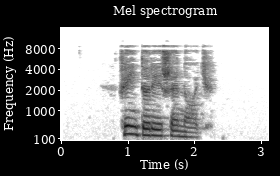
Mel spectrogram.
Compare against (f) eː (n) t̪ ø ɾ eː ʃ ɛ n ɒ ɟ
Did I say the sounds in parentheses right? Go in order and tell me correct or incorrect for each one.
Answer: correct, incorrect: ɲ

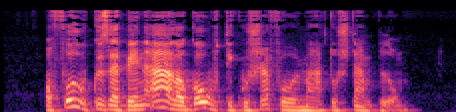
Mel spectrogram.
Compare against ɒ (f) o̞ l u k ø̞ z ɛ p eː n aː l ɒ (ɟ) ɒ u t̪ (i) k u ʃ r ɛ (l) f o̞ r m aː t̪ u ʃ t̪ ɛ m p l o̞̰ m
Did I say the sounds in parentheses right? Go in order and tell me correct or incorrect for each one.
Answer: correct, incorrect: ɡ, correct, incorrect: none

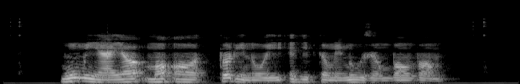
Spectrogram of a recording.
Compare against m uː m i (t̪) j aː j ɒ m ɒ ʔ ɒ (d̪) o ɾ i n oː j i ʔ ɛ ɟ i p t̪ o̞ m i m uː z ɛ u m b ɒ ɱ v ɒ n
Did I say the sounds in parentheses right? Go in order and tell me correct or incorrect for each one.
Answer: incorrect: none, incorrect: t̪

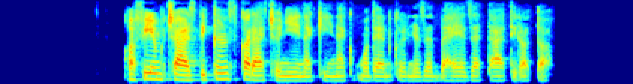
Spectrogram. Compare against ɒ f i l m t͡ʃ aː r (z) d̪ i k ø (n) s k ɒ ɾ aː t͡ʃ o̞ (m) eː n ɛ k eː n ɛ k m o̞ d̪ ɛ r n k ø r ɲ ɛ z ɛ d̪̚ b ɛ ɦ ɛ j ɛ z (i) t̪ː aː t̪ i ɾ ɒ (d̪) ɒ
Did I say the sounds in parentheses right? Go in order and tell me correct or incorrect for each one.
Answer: correct, correct, incorrect: ɲ, incorrect: ɛ, incorrect: t̪

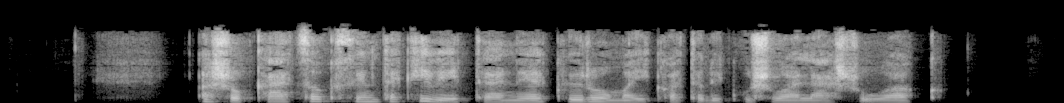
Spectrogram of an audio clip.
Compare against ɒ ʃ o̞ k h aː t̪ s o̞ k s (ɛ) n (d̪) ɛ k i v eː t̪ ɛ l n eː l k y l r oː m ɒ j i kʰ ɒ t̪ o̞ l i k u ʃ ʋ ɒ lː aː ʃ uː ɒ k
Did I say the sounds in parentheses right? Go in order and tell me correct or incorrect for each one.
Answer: incorrect: i, incorrect: t̪

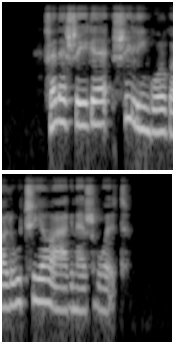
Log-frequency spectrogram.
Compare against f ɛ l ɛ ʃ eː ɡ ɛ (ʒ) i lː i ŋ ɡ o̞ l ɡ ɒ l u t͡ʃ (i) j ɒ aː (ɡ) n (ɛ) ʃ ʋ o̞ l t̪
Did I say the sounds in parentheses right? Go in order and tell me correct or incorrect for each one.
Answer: incorrect: ʃ, correct, correct, correct

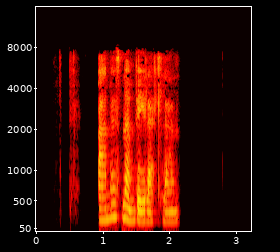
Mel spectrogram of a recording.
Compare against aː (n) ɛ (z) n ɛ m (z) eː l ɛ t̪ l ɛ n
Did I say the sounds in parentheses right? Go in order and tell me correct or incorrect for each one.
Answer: incorrect: m, correct, incorrect: v

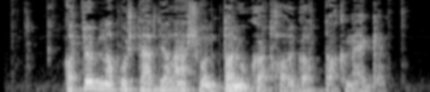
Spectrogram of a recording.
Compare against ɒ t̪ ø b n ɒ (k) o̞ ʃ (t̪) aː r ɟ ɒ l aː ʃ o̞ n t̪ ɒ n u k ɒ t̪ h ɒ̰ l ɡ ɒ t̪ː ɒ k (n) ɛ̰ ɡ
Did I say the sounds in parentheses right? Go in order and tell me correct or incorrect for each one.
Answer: incorrect: p, correct, incorrect: m

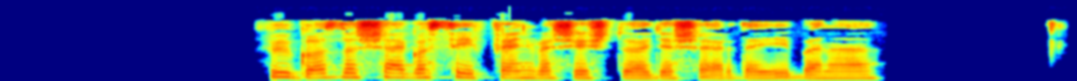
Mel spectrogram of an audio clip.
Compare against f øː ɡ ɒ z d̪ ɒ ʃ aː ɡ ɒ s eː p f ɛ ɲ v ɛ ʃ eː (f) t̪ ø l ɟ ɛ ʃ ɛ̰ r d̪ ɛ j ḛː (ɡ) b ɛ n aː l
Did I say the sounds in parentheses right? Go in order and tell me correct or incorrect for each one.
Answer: incorrect: ʃ, incorrect: none

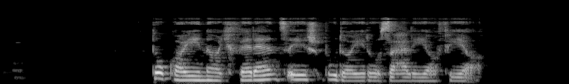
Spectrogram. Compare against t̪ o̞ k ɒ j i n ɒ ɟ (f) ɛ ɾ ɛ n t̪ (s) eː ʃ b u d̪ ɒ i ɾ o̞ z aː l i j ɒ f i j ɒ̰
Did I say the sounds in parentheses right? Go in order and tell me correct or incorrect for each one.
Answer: correct, correct

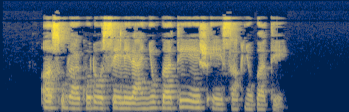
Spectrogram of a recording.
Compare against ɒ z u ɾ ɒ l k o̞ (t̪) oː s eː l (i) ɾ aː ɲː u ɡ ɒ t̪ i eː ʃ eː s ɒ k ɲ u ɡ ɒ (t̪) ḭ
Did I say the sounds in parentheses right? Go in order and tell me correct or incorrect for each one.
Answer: incorrect: d̪, correct, correct

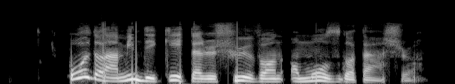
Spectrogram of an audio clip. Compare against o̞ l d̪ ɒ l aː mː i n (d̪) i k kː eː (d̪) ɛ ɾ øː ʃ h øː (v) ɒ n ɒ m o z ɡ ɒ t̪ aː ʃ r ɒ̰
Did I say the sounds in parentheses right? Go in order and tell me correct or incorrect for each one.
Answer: correct, incorrect: t̪, correct

